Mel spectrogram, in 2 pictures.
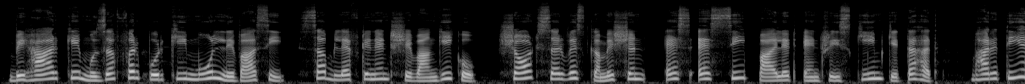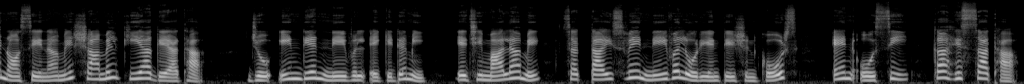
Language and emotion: Hindi, neutral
